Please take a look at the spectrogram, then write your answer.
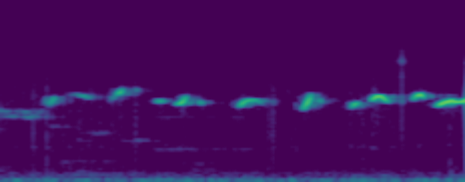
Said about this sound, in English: whistling cheerfully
